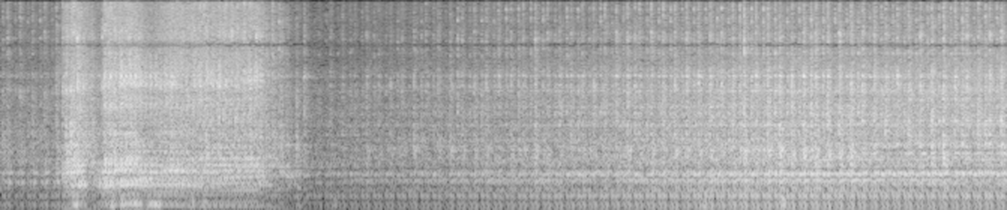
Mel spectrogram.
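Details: Triumph motorcycle with newly fitted rebuilt exhaust, first run-up: engine revs up and settles with occasional sharp exhaust pops between blips; running lean because the still-connected air injection system (AIS) causes the popping.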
